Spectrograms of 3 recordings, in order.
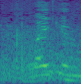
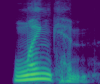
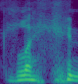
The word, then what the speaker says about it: Laken: He couldn't even say her name right. Lincoln. He called Laken Riley freaking Lincoln.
